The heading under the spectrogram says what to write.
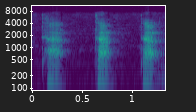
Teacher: Huruf ta ini keluar dengan menyentuhkan ujung lidah kita dengan gusi-gusi gigi seri bagian atas. Kemudian huruf ta ya, ini terdengar ketika diucapkan itu terdengar ada semacam nafas yang mengalir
